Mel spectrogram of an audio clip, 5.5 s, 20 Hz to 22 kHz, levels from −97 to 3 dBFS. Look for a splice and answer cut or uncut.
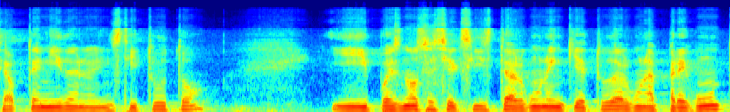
uncut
